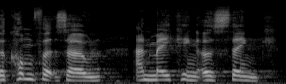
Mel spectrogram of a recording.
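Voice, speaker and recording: A woman with a Leeds accent, at a fairly slow pace. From northern England, Leeds. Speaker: museum organisation director. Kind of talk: conference welcome speech.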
